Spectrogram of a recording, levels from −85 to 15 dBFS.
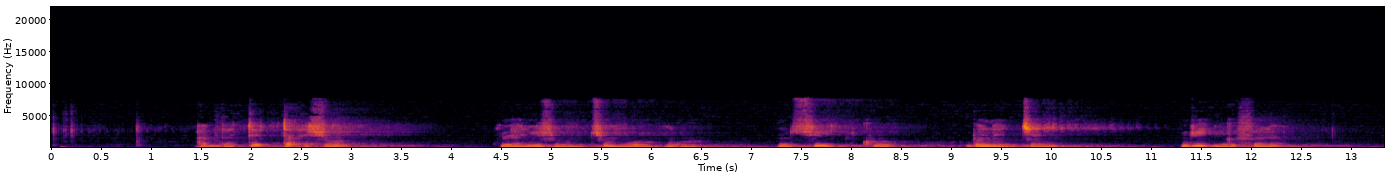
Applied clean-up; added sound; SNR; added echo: none; none; none; reverberation time 1.7 s.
